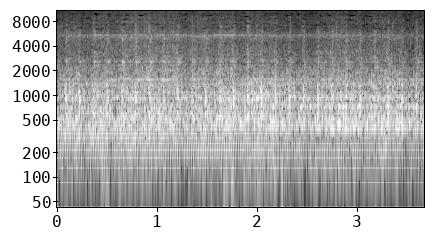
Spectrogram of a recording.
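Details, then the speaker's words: 2003 Hyundai Sonata 2.7 V6 (G6BA), starting poorly at times: idle with a steady half-dull, half-ringing knock, loudest near the right head, also heard low down, present at all rpm, seemingly between block and head. "ну и слышно очень такой полу глуховатый полос звонкий стук двигателя"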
